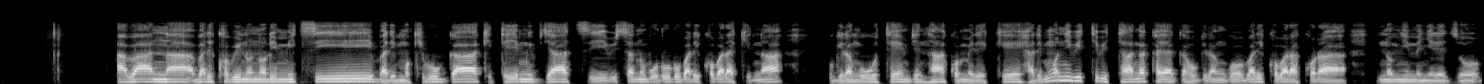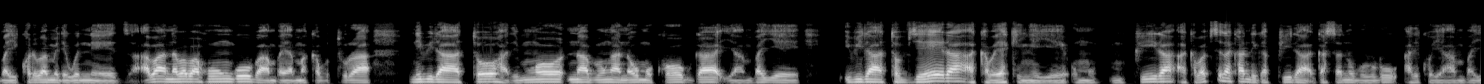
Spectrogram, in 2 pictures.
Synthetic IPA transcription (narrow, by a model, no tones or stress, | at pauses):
aβaːnaβaɾikʰo̞βino̞no̞ɾimit͡siβaɾimukʰiβuɡakite̞ːje̞mŋivjaːt͡siβisanuβuɾuɾuβaɾikʰo̞βaɾakina | kuɡiɾaŋɡoβutʰe̞ːɱvje̞n̥ako̞me̞ɾe̞kʰe̞haɾimŋo̞niβitiβitaːŋɡakajaɡakuɡiɾaŋɡo̞βaɾikʰo̞βaɾakʰo̞ɾaino̞mɲiːme̞ɲe̞ɾe̞zo̞βajiko̞ɾeβame̞ɾe̞we̞ne̞ːza̰a̰βaːnaβaβahuːŋɡuβaːmbajeamakaβutuɾa | niβiɾaːto̞ɦaɾimŋo̞naβomŋaːnawumukʰo̞ːb̚ɡajaːmbaje̞ | iβiɾaːto̞vje̞ːɾa̰ːkaβajakʰeɲe̞je̞ʔumumupʰiːɾaʔa̰kaβajafise̞nakaːndiɡapiːɾa̰ɡasanuβuɾuɾuaɾikʰo̞jaːmbaje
